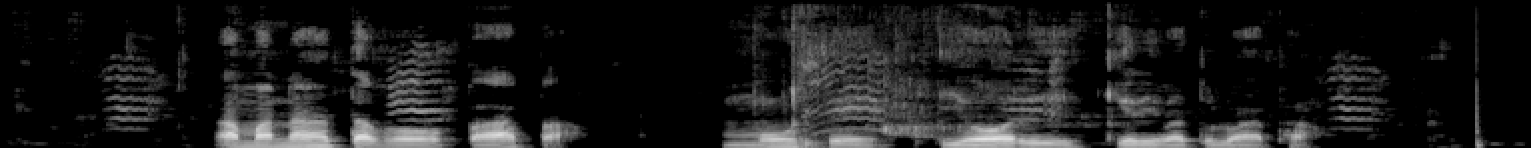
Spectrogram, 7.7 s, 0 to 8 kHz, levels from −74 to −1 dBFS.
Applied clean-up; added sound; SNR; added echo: classical method Wiener filter.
